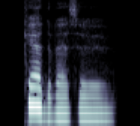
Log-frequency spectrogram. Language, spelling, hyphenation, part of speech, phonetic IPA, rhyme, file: Hungarian, kedvező, ked‧ve‧ző, verb / adjective, [ˈkɛdvɛzøː], -zøː, Hu-kedvező.ogg
- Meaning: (verb) present participle of kedvez; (adjective) advantageous, beneficial, favorable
